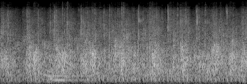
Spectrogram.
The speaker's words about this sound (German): Vielen, vielen Dank. Das ist euer Applaus nochmal, eure Urkunden.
